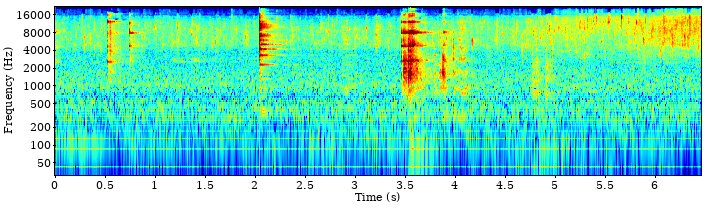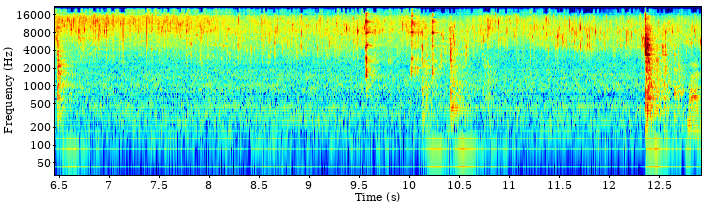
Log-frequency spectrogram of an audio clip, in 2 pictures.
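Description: Butter melts in a hot pan with a soft, steady sizzle, broken by a few louder clinks and scraping knocks of utensils against the pan.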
